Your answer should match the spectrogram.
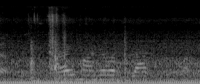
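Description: Steady low drone of a JCB 3DX backhoe loader's diesel engine running while it works its backhoe arm, unloading and swinging the bucket.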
